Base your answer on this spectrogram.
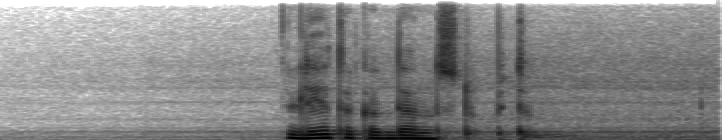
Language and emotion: Russian, neutral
